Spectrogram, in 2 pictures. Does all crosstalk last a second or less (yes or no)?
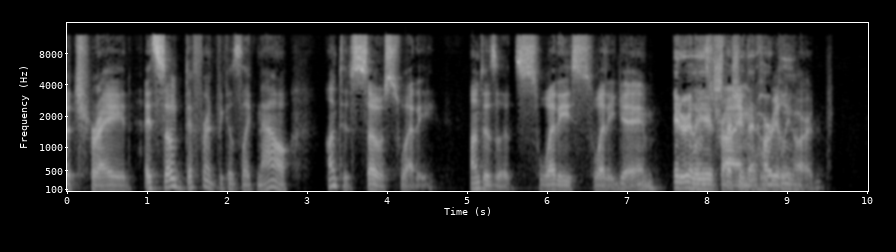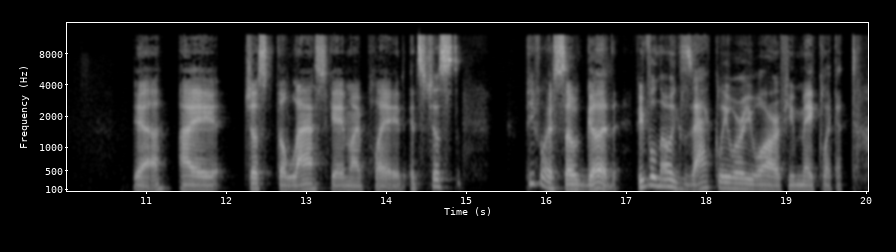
no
